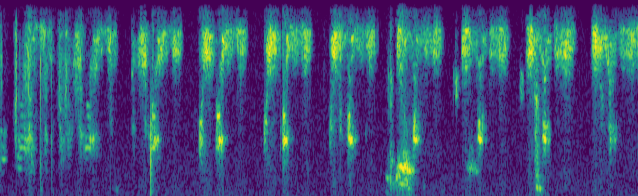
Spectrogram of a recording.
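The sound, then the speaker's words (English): A phone buzzes in a rapid series of short, raspy vibrating pulses, repeating in uneven bursts throughout with brief gaps between them. “It sounds like it's a phone vibrating or something.”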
